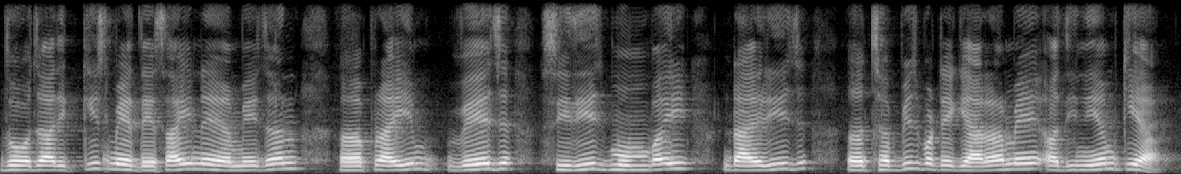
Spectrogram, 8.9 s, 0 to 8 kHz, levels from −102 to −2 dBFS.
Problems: none marked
